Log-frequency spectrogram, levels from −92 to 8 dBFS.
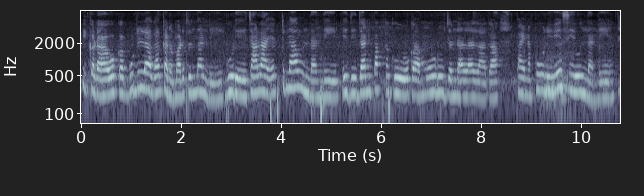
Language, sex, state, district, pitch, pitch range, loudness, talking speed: Telugu, male, Andhra Pradesh, Chittoor, 240 Hz, 205-255 Hz, -22 LUFS, 130 wpm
